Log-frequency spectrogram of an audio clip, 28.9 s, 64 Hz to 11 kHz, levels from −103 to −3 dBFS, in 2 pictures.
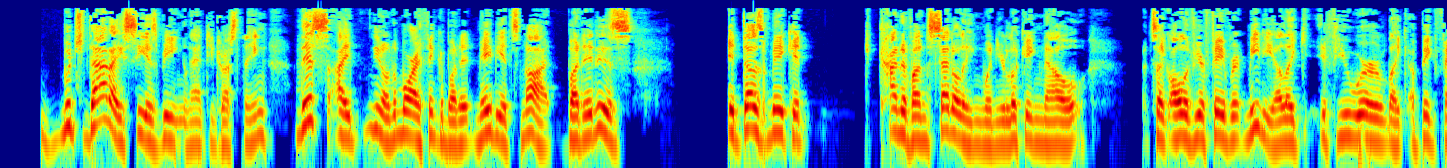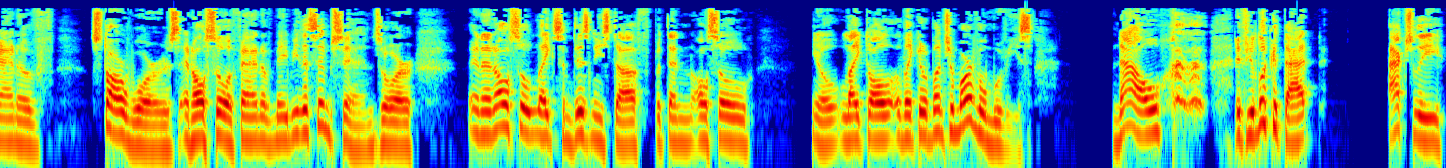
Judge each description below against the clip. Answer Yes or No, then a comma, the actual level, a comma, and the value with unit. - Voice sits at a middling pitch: Yes, medium, 160 Hz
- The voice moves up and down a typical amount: Yes, average, 4.2 semitones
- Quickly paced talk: No, average, 185 wpm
